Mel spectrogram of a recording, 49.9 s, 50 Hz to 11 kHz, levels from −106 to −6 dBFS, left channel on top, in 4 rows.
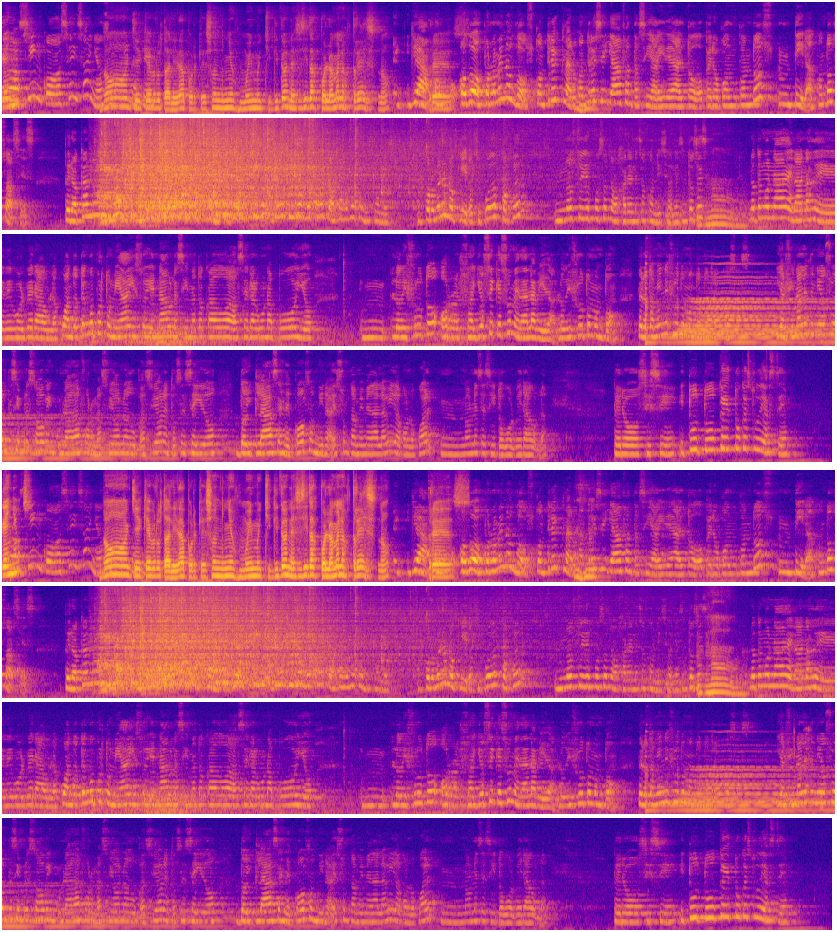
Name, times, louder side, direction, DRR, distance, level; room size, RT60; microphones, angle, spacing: voice 1, 0.0-2.3 5.9-13.0 13.4-15.1 15.4-18.3 18.7-20.4 20.8-23.1 23.7-29.7 30.4-34.2 34.5-36.2 36.6-40.7 41.0-45.7 46.7-49.3, left 1 dB, 70° left, 1.2 m, -33 dB
voice 2, 1.5-5.8 6.5-6.8 8.6-8.9 22.9-23.7, right 6 dB, 85° right, 0.4 m, -26 dB
Toilet flush, 13.8-19.3 20.0-20.1, left 2 dB, 25° left, 1.2 m, -27 dB
sound 1, 21.6-32.3, equal, 55° left, 2.5 m, -46 dB
sound 2, 34.6-43.5, left 3 dB, 90° left, 0.6 m, -38 dB
23.0 x 14.0 x 3.1 m
head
